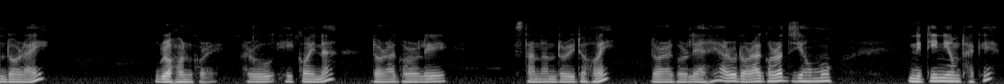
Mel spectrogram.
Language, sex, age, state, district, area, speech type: Assamese, male, 18-30, Assam, Dibrugarh, rural, spontaneous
